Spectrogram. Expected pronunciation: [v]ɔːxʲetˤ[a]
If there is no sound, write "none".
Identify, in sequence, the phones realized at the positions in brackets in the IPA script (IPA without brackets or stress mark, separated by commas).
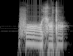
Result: f, ɐ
